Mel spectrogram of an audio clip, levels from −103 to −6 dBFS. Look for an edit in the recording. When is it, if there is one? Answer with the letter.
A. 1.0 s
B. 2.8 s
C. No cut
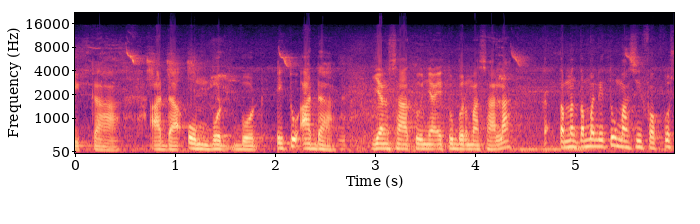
B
